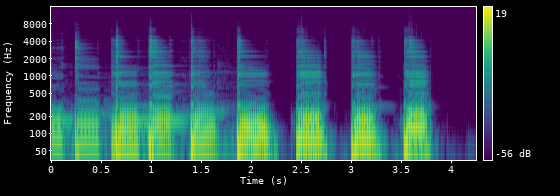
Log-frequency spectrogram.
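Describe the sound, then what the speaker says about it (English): Eight short, distorted bass guitar notes through a Lusithand 800BMF preamp in a steady rhythm, each with a percussive click and fret noise on the attack, played close and alone. "Here you can hear the fret noise, you can hear the click"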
